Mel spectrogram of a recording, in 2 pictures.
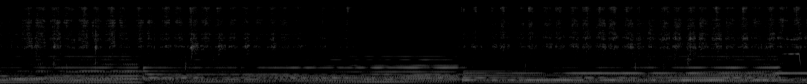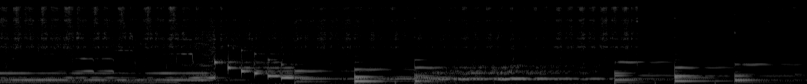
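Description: Fine 1000-grit wet sandpaper rubbing over a coated balsa lure body in steady strokes, pausing briefly about four seconds in and stopping near the end. Background music of held chords plays underneath.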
